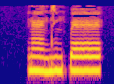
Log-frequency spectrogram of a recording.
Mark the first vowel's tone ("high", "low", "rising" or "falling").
low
